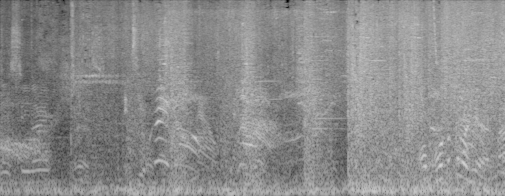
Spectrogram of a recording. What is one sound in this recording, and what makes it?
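Blades slash and strike in quick bursts of fighting.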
